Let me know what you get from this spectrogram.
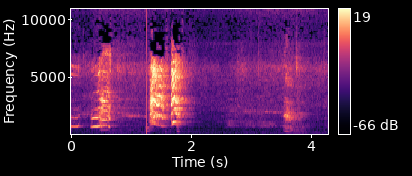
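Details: Caged Miniature Pinscher that wants to be let out, giving a high whine, two sharp yips with a click between them, then a falling whimper after a pause, indoors.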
